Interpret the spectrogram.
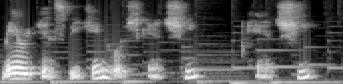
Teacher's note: So your intonation is higher at the end of your question. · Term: higher pitch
